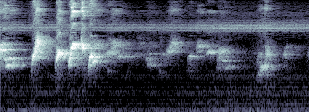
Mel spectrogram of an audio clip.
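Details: Red-whiskered bulbul singing: a burst of rich, bubbling warbled notes, then softer slurred phrases and a final short flourish, over a steady high-pitched whine.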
